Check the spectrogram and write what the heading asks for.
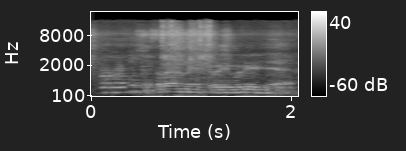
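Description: Speech: a person talking in a conversation at close range, the words indistinct.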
